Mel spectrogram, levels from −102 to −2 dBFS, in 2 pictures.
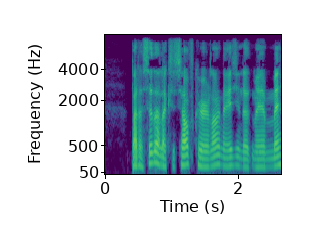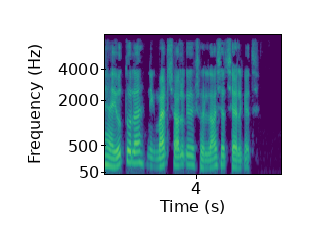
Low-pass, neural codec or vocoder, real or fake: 7.2 kHz; none; real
